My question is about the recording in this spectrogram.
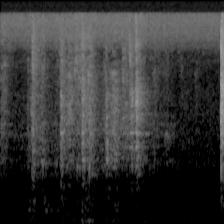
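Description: Near silence, with a few faint rustles and taps of paper being handled.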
